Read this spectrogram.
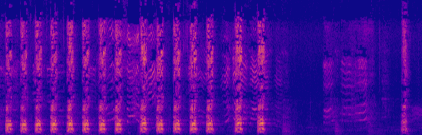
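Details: A Kashmiri Bakharwal (Bakerwal) dog barks in a steady, deep series, about three barks every second.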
